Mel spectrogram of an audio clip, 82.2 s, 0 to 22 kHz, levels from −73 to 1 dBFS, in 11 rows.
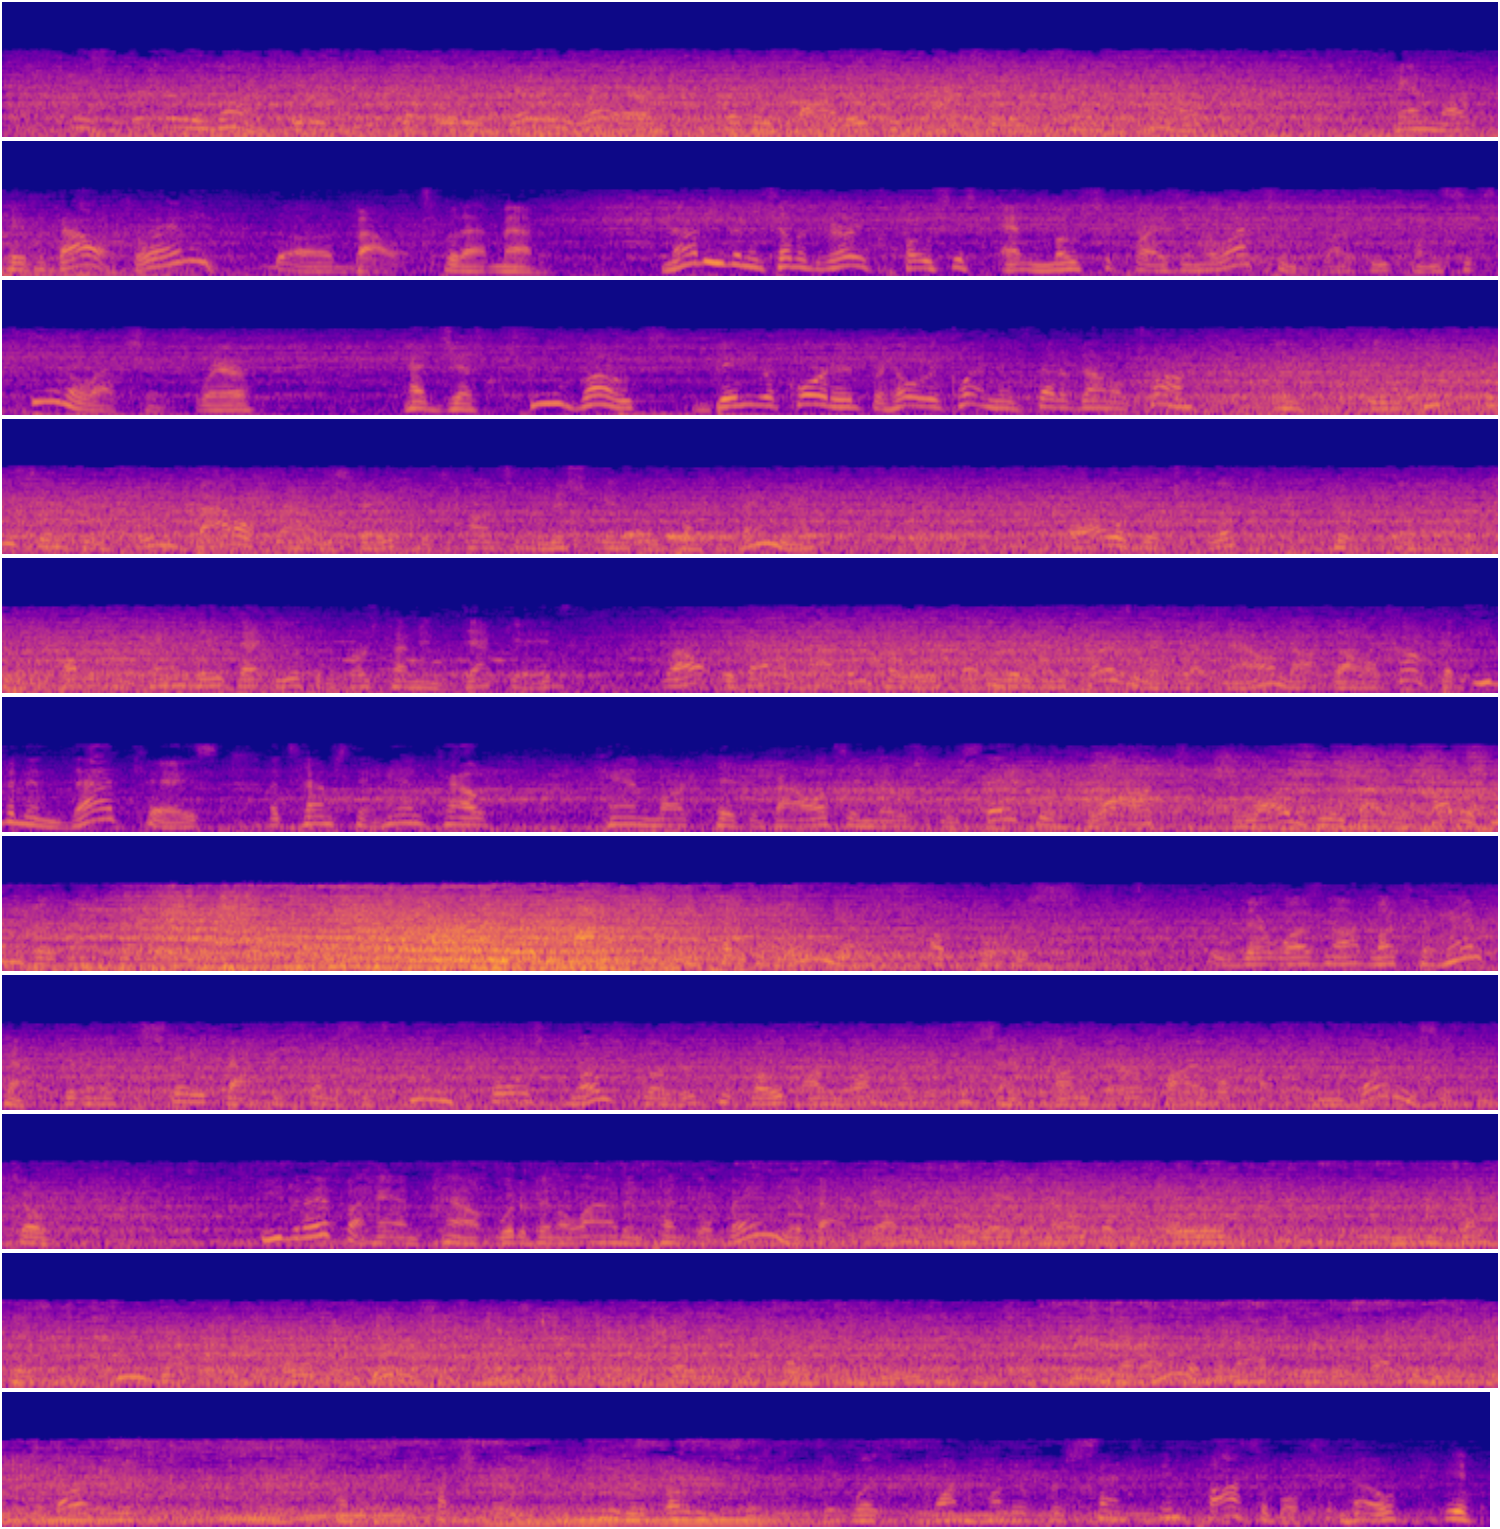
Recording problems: garbled, watery; slightly; nothing above 5.5 kHz
train or aircraft noise; very loud; throughout; 6 dB above the speech

